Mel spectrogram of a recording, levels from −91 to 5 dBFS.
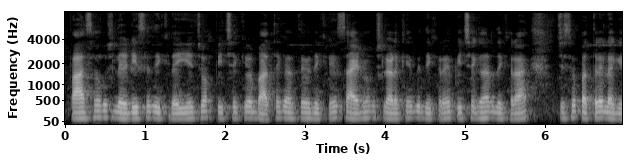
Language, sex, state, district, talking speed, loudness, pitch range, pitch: Hindi, male, Bihar, Gopalganj, 310 wpm, -31 LUFS, 105-115 Hz, 110 Hz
